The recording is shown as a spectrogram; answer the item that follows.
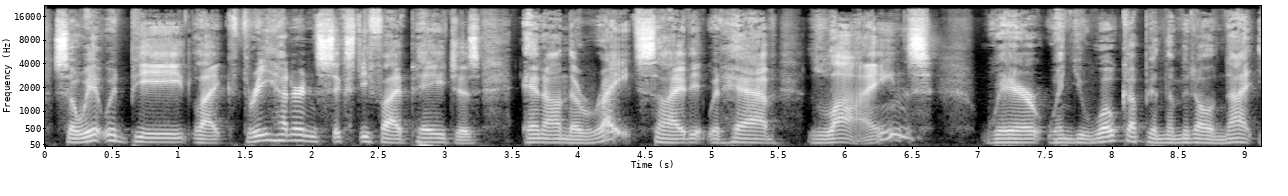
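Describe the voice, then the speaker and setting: Speaking alone on his own podcast, a middle-aged man whose native language is Hungarian talks in a loose, rambling way and laughs frequently. His voice is on the low side and a little bright.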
